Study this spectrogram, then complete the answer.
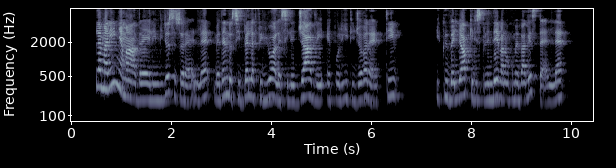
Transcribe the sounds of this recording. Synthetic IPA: lamaliɲːamaːd̪ɾeːlːeiɱvid̪joːsesoɾɛlːeved̪ɛnd̪osibɛlːafiʎːwɔːlesiled͡ʒːaːd̪ɾiʔepːoliːt̪id͡ʒovanɛt̪ːi | ikujbɛʎːɔkːiɾisplend̪eːvanokomevaːɡest̪ɛlːe

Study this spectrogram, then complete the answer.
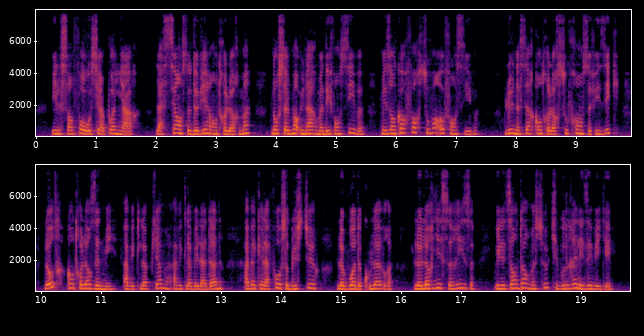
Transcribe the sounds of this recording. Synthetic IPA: ilsɑ̃fɔ̃osiɛ̃pwaɲaːʁ | lasjɑ̃sd̪əvjɛ̃ʔɑ̃t̪χəlœʁmɛ̃nɔ̃sœlmɑ̃ʔynaʁməd̪efɑ̃siv | mɛzɑ̃kɔʁfɔʁsuvɑ̃ʔɔfɑ̃siːv | lynsɛʁkɔ̃t̪χəlœʁsufχɑ̃sfizik | lot̪χəkɔ̃t̪χəlœʁzɛnmiavɛklɔpjɔmavɛklabelad̪ɔn | avɛklafosoɡʲyst̪yːʁ | ləbwad̪əkʰulœvʁə | ləlɔʁjesəʁiz | elezɑ̃d̪ɔʁmsøkʲivud̪ʁɛlezeveje

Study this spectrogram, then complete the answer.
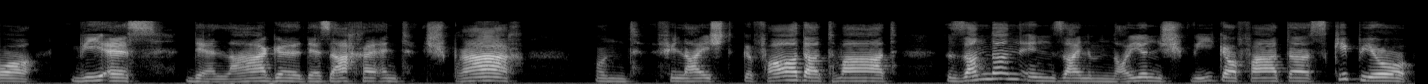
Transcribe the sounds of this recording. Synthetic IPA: ɐ | viːɛsdeːɐlaːɡədeːɐzaχəɛntʃpʁ̥aːχ | ʊntfɪlaɪʃtɡ̥əfɔɐdɐtv̥aɐt | zɔndɐnɪnzaɪnəmnɔʏənʃv̥iːɡɐfaːtɐskɪpio

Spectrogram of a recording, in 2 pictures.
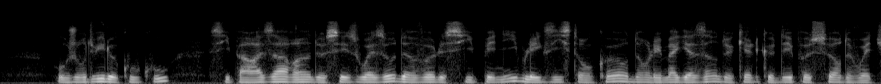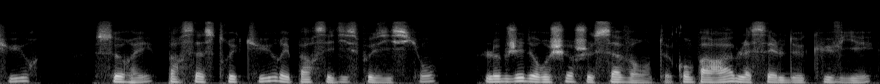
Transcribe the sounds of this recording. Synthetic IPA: oʒuʁd̪ɥiləkukʰu | sipaʁazaʁɛ̃d̪əsezwazod̪ɛ̃vɔlsipeniblɛɡzist̪ɑ̃kʰɔʁd̪ɑ̃lemaɡazɛ̃d̪əkʲɛlkəd̪epɔsœʁd̪əvwat̪ʰyʁ | səʁɛpaʁsast̪χykt̪ʰyʁepaʁsed̪ispozisjɔ̃ | lɔbʒɛd̪əʁəʃɛʁʃsavɑ̃t̪kɔ̃paʁablasɛld̪əkʲʰyvje

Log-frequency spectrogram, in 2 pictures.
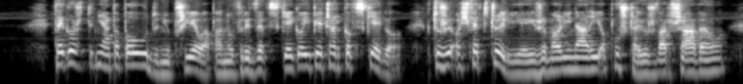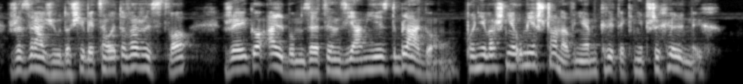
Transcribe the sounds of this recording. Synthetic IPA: t̪ɛɡɔʐd̪ɲapɔpɔwud̪ɲupʂɘjɛwa̰panufɾɘd̪zɛfskʲɛɡɔipʲjɛt͡ʂaɾkɔfskʲɛɡɔ̰kt̪uʐɘʔɔɕfʲjat̪t͡ʂɘlʲijejʐɛmɔlʲinaɾʲiʔɔpuʂt͡ʂajuʐvaɾʂavɛ̃ʐɛzɾaʑiwd̪ɔɕebʲjɛt̪sawɛt̪ɔvaʐɘst̪fɔ | ʐɛjɛɡɔʔalbumzɾɛt̪sɛnzʲjamʲijɛst̪blaɡɔ̰̃w̃pɔɲɛvaʂɲɛumʲjɛʂt͡ʂɔnɔvɲɛmkɾɘt̪ɘkɲɛpʂɘxɘlnɘ̰x

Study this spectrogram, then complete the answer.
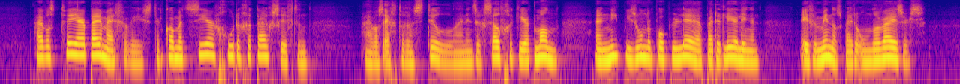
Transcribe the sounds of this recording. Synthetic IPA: hɛjʋɑstʋejaːɹbɛjmɛjχəʋejstɛnkʋɑmːɛtsɪːɹχudəχətœɥχsrɪftən | hɛjʋɑsɛ̰χtərənstɪlˠɛnɪnzɪχsɛlˠfχəkɪːɹtmɑn | ɛnːid̚bizɔndəɹpopylɛːrbɛjdəlɪːɹlɪŋən | ʔejvənmɪnɑlˠzbɛjdəɔndəɹʋɛjzəɹs

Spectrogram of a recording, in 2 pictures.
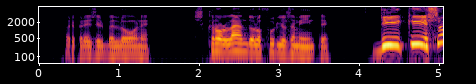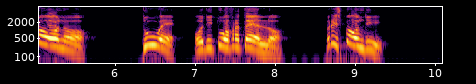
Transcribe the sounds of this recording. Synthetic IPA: ripɾeːzeilbelːoːne | skɾolːand̪olofuɾjozament̪e | d̪ik̟isoːno | t̪uːe | od̪it̪uːofɾat̪ɛlːo | rispond̪i

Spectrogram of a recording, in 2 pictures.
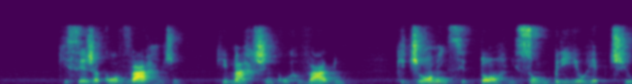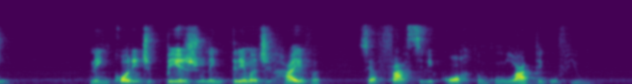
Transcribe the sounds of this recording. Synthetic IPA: kɪseʒɐkovaɾd͡ʒɪ | kɪmaɾʃĩŋkuɾvad̪ʊ | kɪd͡ʒiõmẽj̃sɪt̪ɔɦnɪsõmbɾijʊɦep̚t͡ʃiw | nẽj̃kɔɾid͡ʒɪpeʒʊnẽj̃t̪ɾẽmɐd͡ʒɪhajvɐ | siɐfasilikɔɾt̪ɐ̃w̃kõʊlat̪eɡʊviw

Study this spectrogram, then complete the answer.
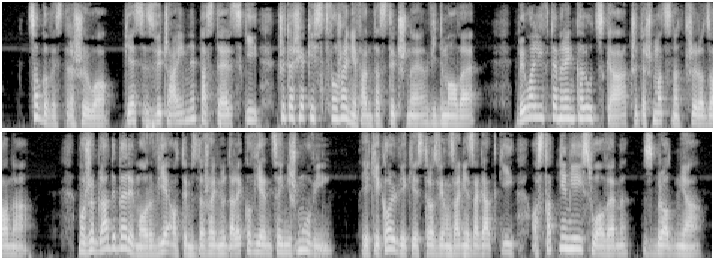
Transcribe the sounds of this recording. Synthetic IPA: t̪sɔɡɔvɘst̪ɾaʂɘwɔpʲjɛsːvɘt͡ʂajnɘpast̪ɛɾskʲit͡ʂɘt̪ɛʂjakʲeɕst̪fɔʐɛɲɛfant̪ast̪ɘt͡ʂnɛvʲid̪mɔvɛ | bɘwalʲift̪ɛmɾɛŋkalut̪skat͡ʂɘt̪ɛʂmɔt̪snat̪̚pʂɘɾɔd̪zɔna̰ | mɔʐɛblad̪ɘbɛɾɘmɔɾvʲjɛɔt̪ɘmzd̪aʐɛɲud̪alɛkɔvʲjɛnt̪sɛjɲiʂmuvʲi | jakʲɛkɔlvʲjɛkjɛst̪ɾɔzvʲjɔ̃w̃zaɲɛzaɡat̪kʲiɔ̰st̪at̪ɲɛmjejswɔvɛm | zbɾɔd̪ɲa

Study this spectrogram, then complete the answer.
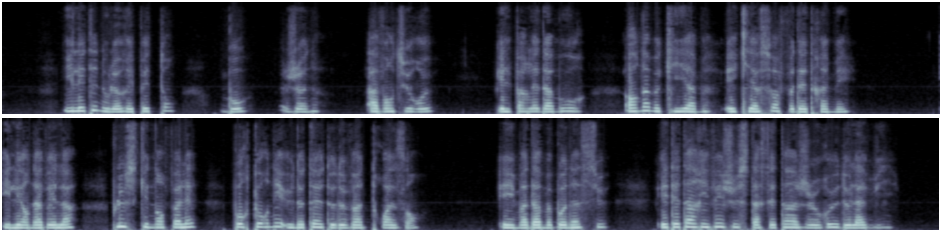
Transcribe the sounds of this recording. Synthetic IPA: ilet̪ɛnuləʁepɛt̪ɔ̃ | bo | ʒœn | avɑ̃t̪ʰyʁø | ilpaʁlɛd̪amuʁ | ɑ̃nɔmkʲʰiɛmekʲiaswafd̪ɛt̪χɛme | ilijɑ̃navɛla | plyskʲilnɑ̃falɛ | puʁt̪uʁneʔynət̪ɛt̪d̪əvɛ̃t̪ːχwazɑ̃ | emad̪ambɔnasjø | et̪ɛt̪aʁiveʒyst̪asɛt̪aʒøʁød̪əlavi

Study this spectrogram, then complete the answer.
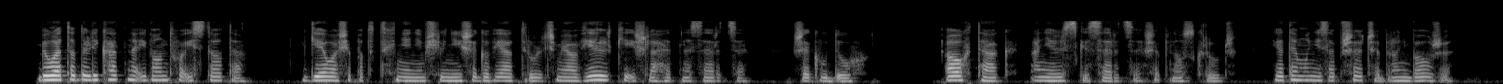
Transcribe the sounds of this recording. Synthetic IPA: bɘwat̪ɔd̪ɛlʲikat̪naʔivɔnt̪waʔist̪ɔt̪a | ɡʲjɛwaɕɛpɔt̪ːxɲeɲɛmɕilɲejʂɛɡɔvʲjat̪ɾulɛt͡ʂmʲjawavʲjɛlkʲɛiʂlaxɛt̪nɛsɛɾt̪sɛ | ʐ̥ɛkwd̪ux | ɔxt̪akaɲɛlskʲɛsɛɾt̪sɛʂɛpnɔwskɾut͡ʂ | jat̪ɛmuɲɛzapʂɛt͡ʂɛbɾɔɲbɔʐɛ̰

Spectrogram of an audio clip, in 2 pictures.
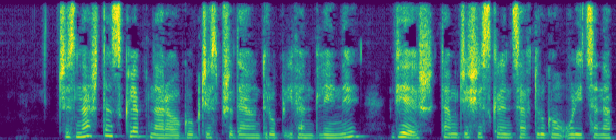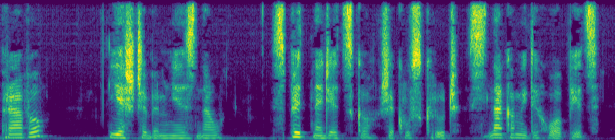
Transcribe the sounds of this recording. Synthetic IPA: t͡ʂɘznaʂt̪ɛnsklɛpnaɾɔɡuɡd͡ʑɛspʂɛd̪ajɔ̃w̃d̪ɾupivɛnd̪lʲinɘvʲjɛʂt̪amɡd͡ʑɛɕɛskɾɛnt̪savd̪ɾuɡɔ̃w̃ʔulʲit̪sɛnapɾavɔ | jɛʂt͡ʂɛbɘmɲɛznawspɾɘt̪nɛd͡ʑɛt̪skɔ̰ʐ̥ɛkwskɾṵt͡ʂzːnakɔmʲit̪ɘxwɔ̰pʲjɛt̪s

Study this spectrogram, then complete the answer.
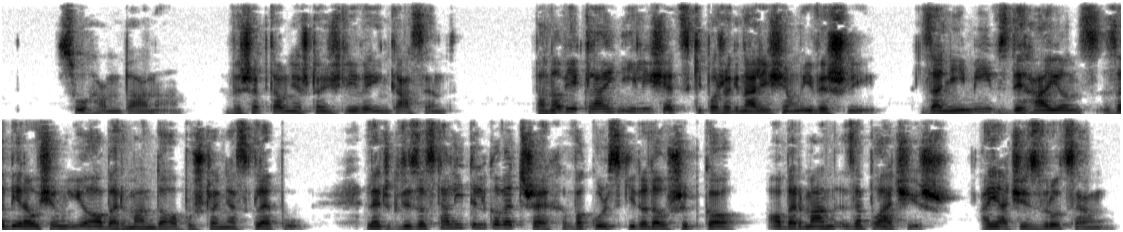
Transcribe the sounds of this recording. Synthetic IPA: swuxampa̰na̰ | vɘʂɛpt̪awɲɛʂt͡ʂɛ̃ɕlʲivɘiŋka̰sɛnt̪ | panɔvʲjɛklajnilʲiɕɛt̪skʲipɔʐɛɡnalʲiɕɛ̃ivɘʂlʲḭ | zaɲimʲivzd̪ɘxajɔnd̪szabʲjɛɾawɕɛ̃w̃iɔbɛɾmand̪ɔːpuʂt͡ʂɛɲasklɛpu | lɛd͡ʐɡd̪ɘzɔst̪alʲit̪ɘlkɔvɛtʂɛxvɔkulskʲid̪ɔd̪awʂɘpkɔ | ʔɔbɛɾmanzapwat͡ɕiʂ | ajat͡ɕizvɾut̪sɛ̃

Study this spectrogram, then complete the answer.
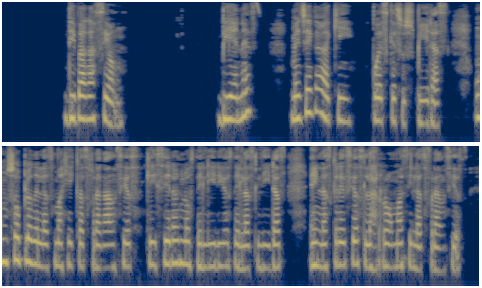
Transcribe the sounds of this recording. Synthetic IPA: d̪iβaɣasjo̞n | bje̞ne̞s | me̞ʝe̞ɣaːki | pwe̞ske̞suspiɾasunso̞plo̞ðe̞lasmaxikasfɾaɣansjaske̞isje̞ɾonlo̞zðe̞liɾjo̞zðe̞lazliɾasenlazɡɾe̞sjaslasro̞masilasfɾansjas

